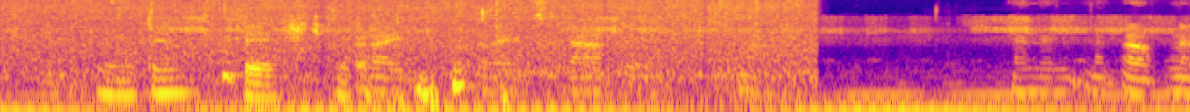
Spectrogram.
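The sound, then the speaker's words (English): Steady hissing rain plays under talking voices, then abruptly cuts out partway through, leaving only muffled, quieter sound behind. “The rain is gone.”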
